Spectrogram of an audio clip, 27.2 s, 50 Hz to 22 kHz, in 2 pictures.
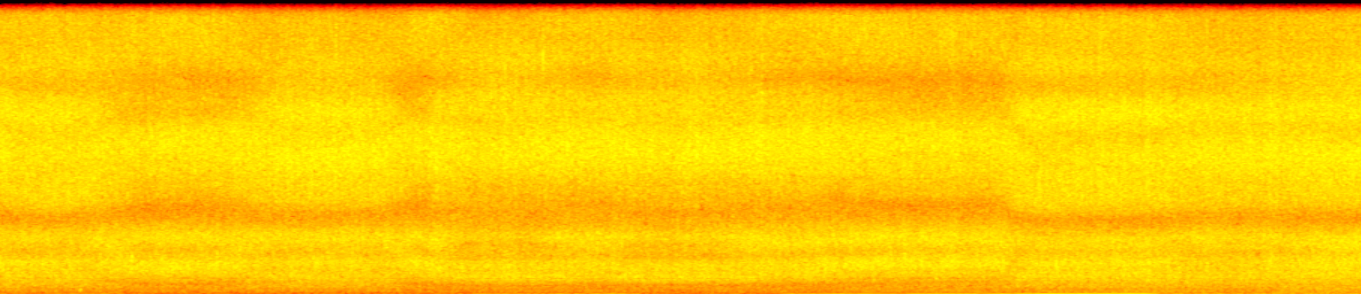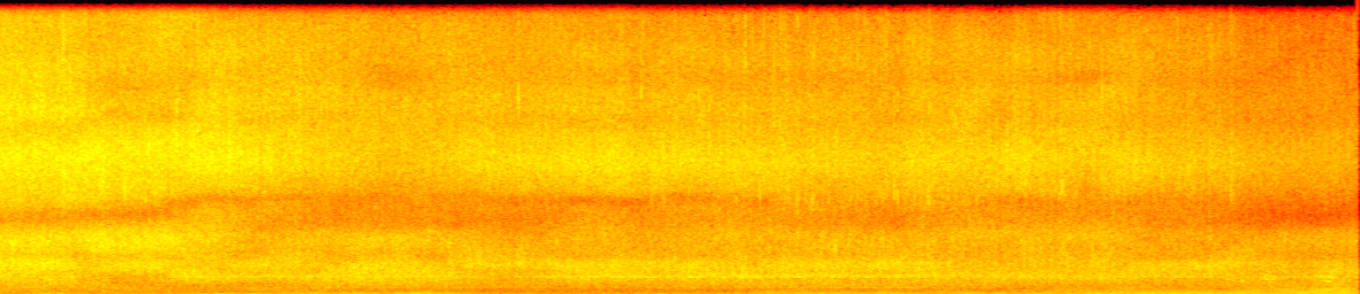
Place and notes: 壯圍鄉大福村, Yilan County - Breeding pond
in the Breeding pond, Small village, Traffic Sound
Sony PCM D50+ Soundman OKM II
26 July 2014, 16:09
